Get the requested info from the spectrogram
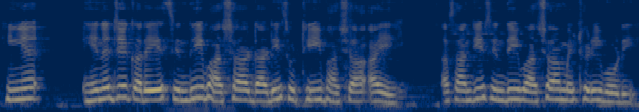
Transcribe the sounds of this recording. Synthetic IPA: hiːə | ɦɪnə̆d͡ʑeːkɐɾesɪ̃nd̪ʱibʱaːʃaɗaːɖʱisʊʈʰibʱaːʃaʔaːɦeː | ɐsãɲ̆d͡ʑisɪ̃nd̪ʱibʱaːʃamɪʈʰɪɽibʱoːɽiː

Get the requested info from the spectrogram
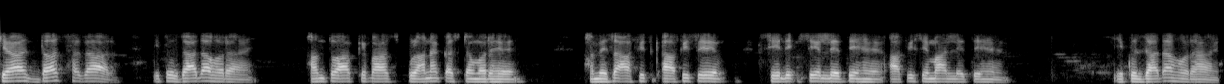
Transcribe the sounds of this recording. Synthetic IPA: kjaːd̪ɐshɐzaːɾ | jet̪ozjaːd̪aɦoɾɐɦaɦɛː | hɐmt̪oaːp̚kepaːspʊɾaːnakəsʈəməɾɦɛ | hɐmeːʃ̬aaːfʰisaːpʰise | selseːlːeːt̪eɦɛ̃aːfʰisemãːnleːt̪eɦɛ̃ː | jekʊt͡ʃʰzjaːd̪aɦoɾɐɦaɦɛː

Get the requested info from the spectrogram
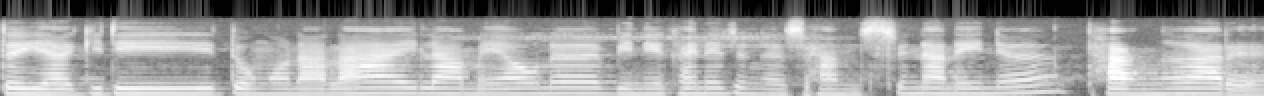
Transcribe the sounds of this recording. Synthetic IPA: tɯjaɡididɔŋɔnalajlamejawnɯbinekʰajnɯzɯŋɯsamsɾinanɯjnɯtʰaŋɯaɾɯ

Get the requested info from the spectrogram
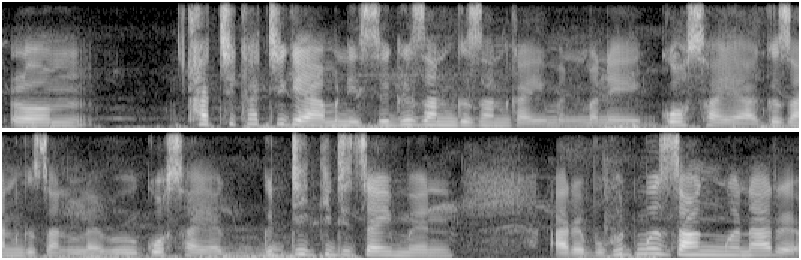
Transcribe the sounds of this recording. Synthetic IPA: kʰatʰikʰatʰiɡajamɯnisɯɡɯzanɡɯzanɡajmɯnmaneɡɔsajaɡɯzanɡɯzanɯlaɾbɯɡɔsajaɡɯdiɡidizajmɯn | a̰ɾɯbɯɦut̚mɯzaŋmɯnaɾɯ

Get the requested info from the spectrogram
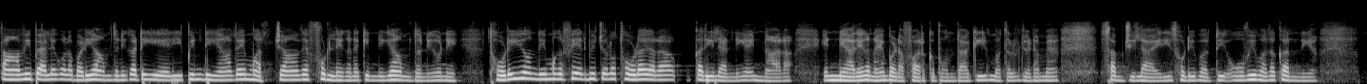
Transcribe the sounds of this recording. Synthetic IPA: t̪ãːʋiːpɛːleːkoːlãːbəɽiːaːməd̪nĩːkəʈiːeːɾiːpɪɳɖiːãːt̪eːməɾt͡ʃãːt̪eːpʰʊlːẽːkənẽːkɪnːĩːkiaːmd̪ənĩːɦoːniː | t̪ʰoːɽiːiːɦõːnd̪iːməɡəɾpʰɪɾbit͡ʃoloːt̪ʰoːɽaːd͡ʒaːd̪aːkəɾiːlɛːɳiːaːɪnːaːɾaːɪnːẽːaːɾeːkənãːĩːbəɽaːpʰəɾkpɦõːnd̪aːkɪmət̪ləbd͡ʒeːɽaːmɛ̃ːsəbd͡ʒiːlaːiːd̪iːt̪ʰoːɽiːbət̪iːoːʋiːməd̪əd̪kəɾniːãː

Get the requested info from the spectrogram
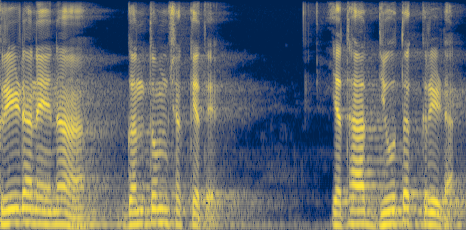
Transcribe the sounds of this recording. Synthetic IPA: kɾiːɽɐneːnɐɡɐnt̪umʃɐkjɐt̪ḛː | jɐt̪ʰaːd̪juːt̪ɐkːɾiːɽɐ̰

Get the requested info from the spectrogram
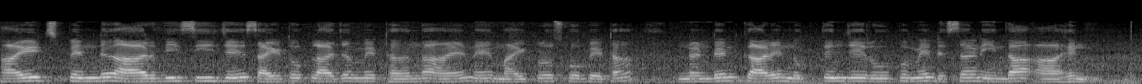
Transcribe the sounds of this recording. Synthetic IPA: haːɪɖspɪ̃ɳɖaːɾbiːsid͡ʑeːsaːɪʈoːplaːd͡ʑəmːẽʈʰɐɦə̃nd̪aːɦɪnɪ̆ɛ̃ːmaːɪkɾoskoːpeːʈʰã | nɐ̃ɳɖənɪ̆kaːɾenʊkt̪ʊnɪ̆d͡ʑeːɾuːpmẽɗɪsəɽ̃ĩːn̆d̪aʔaːɦɪnɪ̆

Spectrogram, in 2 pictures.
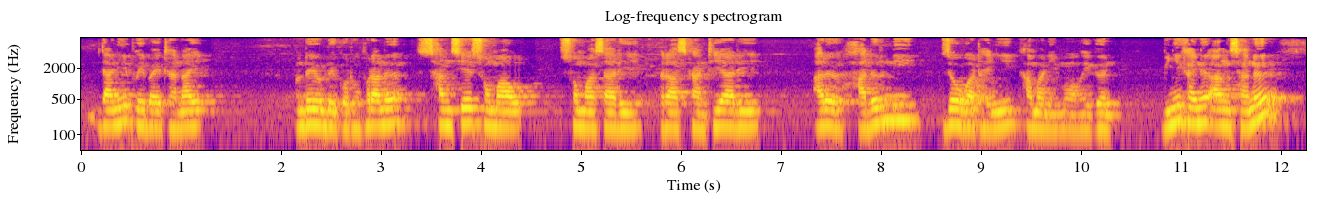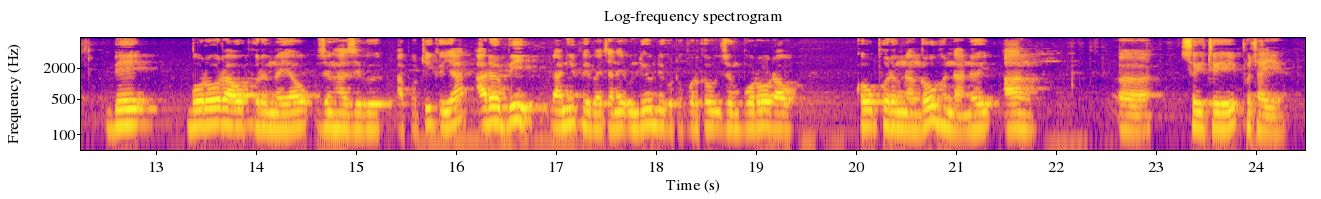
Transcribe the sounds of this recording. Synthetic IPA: danipʰɯjbajtʰanaj | undɯjundɯjɡɔtʰɔpʰɯɾanɯsansesɔmawsɔmasaɾiɾaskʰantʰijaɾi | aɾɯhadɯɾni | zɯwɡatʰajnikʰamanimɔhɯjɡɯn | binikʰajnɯaŋsanɯ | be | bɔɾɔɾawpʰɯɾɯŋnajawzɯŋɦazebɯapʰɔtʰikʰɯjaːɾɯbejɾanipʰejbajtʰanajundiundijɡɔtʰɔpʰɔɾkʰɯwzɯŋbɔɾɔɾaw | kʰɯwpʰɯɾɯŋnaŋɡɯwɦɯnːanɯjaŋ | sɯjtʰɯjɯjpʰɯtʰajɯ

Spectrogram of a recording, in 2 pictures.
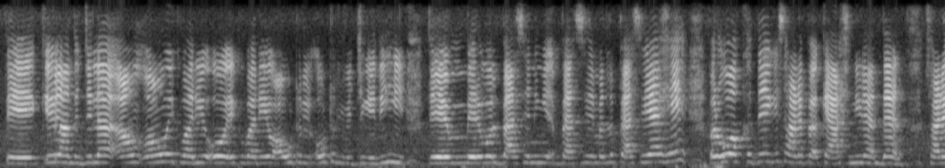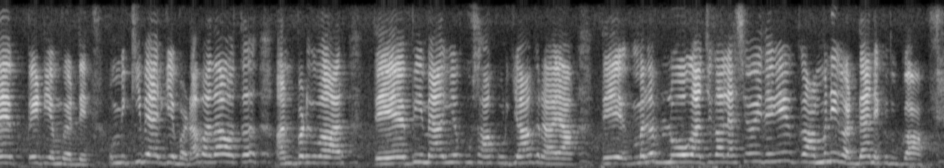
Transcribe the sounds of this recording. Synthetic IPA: t̪eːkelãːnd̪eːd͡ʒɪlɛ̃ːaũːɪkbaːɾiːoːɪkbaːɾiːaʈəoːʈəlʋɪt͡ʃɡeːd̪iːɦiː | t̪eːmeːɾeːkoːlpɛːseːnĩːpɛːseːmət̪ləbpɛːseːɛːɦeːpəɾoːəkʰːd̪eːkisaːɽeːpːkɛːʃnĩːlɛ̃ːnd̪eːɦən | saːɽeːpeːʈiːəmkəɾd̪eː | oːmɪkːiːbɛːɾiɡeːbəɽaːpəd̪aːoːt̪ənpəɽɡʋaːɾ | t̪eːbiːmɛ̃ːijãːkusaːkʊɽjãːk̬əɾaːjaː | t̪eːmət̪ləbloːkəd͡ʒkəlɛːseːɦoːiːd̪eːkeːkəmnĩːkəɾd̪eːɦənɪkd̪ʊɡaː

